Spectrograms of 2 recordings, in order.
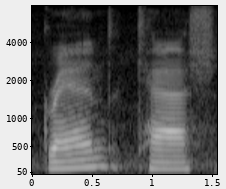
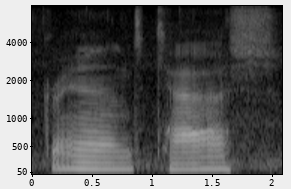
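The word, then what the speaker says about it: Grande Cache: Grand Cash, Alberta, but it's spelled with an E, which is odd. Grand Cash, Alberta, Canada.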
